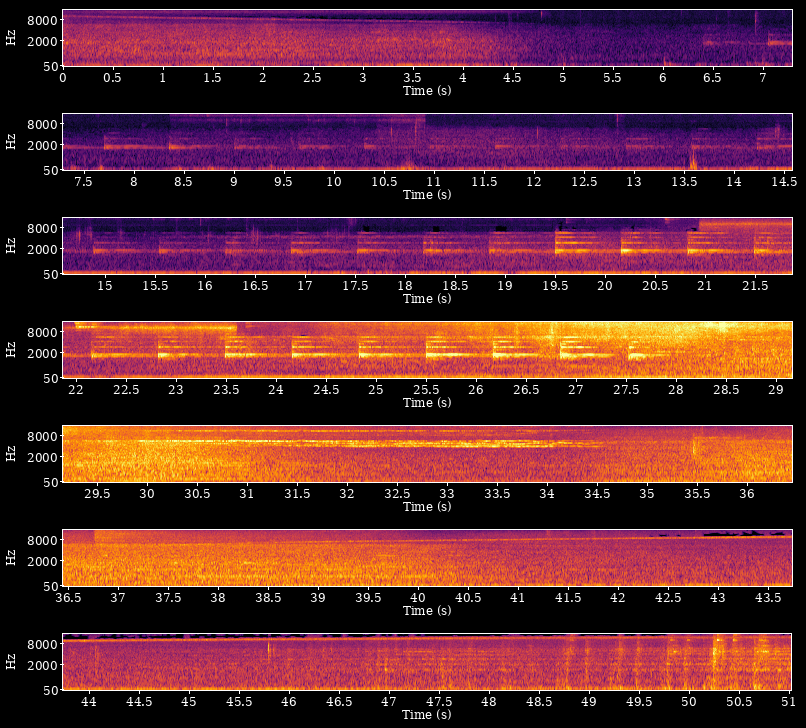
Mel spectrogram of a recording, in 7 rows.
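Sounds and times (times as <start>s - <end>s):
diesel locomotive rumbling: 6.0s - 51.0s
steel wheels on rail: 6.0s - 51.0s
train bell ringing: 6.4s - 10.8s, 11.6s - 41.4s
high wheel squeal: 20.8s - 34.9s.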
